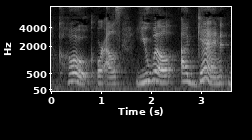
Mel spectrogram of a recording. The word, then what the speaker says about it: Coke: And similarly, Coke is a beverage that you want to pronounce carefully. In many other countries, people will say cola or Coca-Cola, but in the US, we say Coke. And make sure that that O sound is nice and long, Coke, or else you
